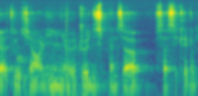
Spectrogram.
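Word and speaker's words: Joe Dispenza: a tout en ligne Jo dispensa ça c'est'écrit comme ça se prononce avec un Z voilà mais du coup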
